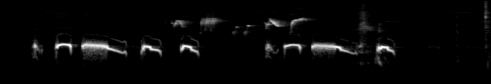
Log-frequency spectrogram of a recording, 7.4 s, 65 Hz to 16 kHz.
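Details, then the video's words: Spotted dove coo in the 'kuk 2' style, used to lure other doves into calling: quick hoots leading into a long downward-sliding note, repeated twice, with bursts of high chirping from other birds overlapping. "Suara Derkuku kuk 2"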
